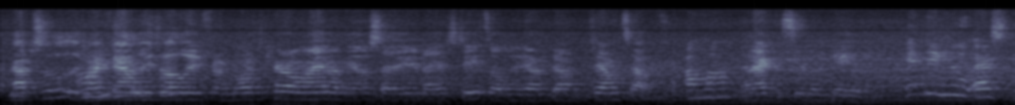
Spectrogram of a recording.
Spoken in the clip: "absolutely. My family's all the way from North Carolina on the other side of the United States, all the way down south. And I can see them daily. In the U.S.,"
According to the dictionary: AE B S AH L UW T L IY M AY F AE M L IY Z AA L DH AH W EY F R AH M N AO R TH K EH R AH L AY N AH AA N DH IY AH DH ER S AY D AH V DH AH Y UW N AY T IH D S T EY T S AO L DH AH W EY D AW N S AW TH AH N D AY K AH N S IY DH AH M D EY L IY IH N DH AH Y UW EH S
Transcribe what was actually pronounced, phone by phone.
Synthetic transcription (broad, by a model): AE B S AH L UW T L IY M AY F AE M L IY Z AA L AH F R AH M N AO R TH K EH R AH L AY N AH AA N DH IY AH DH ER S AY D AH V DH Y UW N AY T IH D S T EY T S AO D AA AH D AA D AW N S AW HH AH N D AY K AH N S IY DH AH M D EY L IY IH N DH AH Y UW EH S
